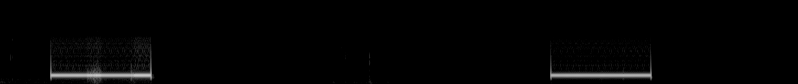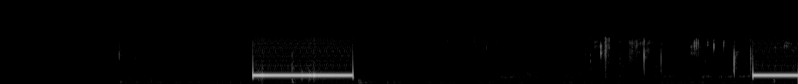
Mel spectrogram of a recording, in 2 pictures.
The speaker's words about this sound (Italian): Segreteria telefonica.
